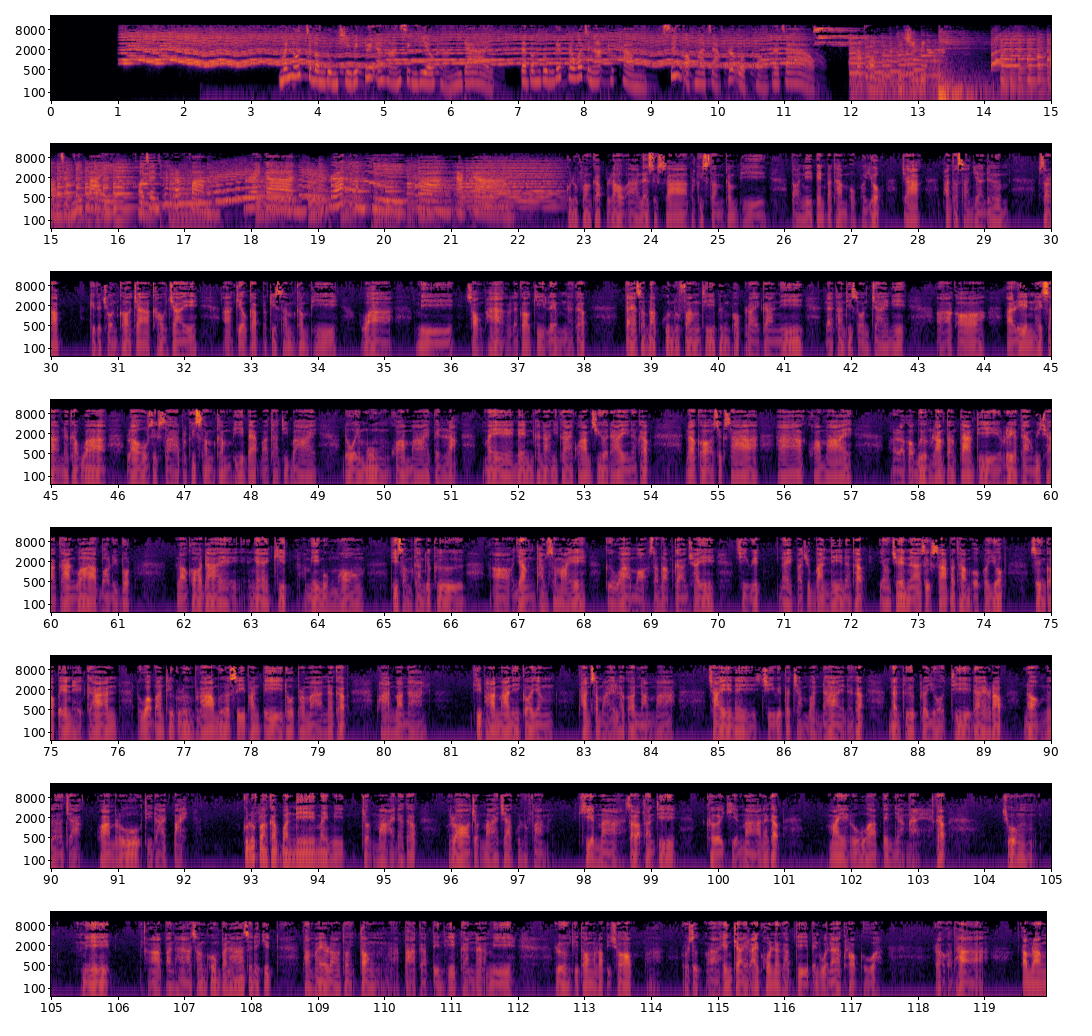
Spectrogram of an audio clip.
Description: อพยพติดตามการหลบหนีของอิสราเอลจากการเป็นทาสในอียิปต์และบรรยายถึงทุกสิ่งที่เกิดขึ้นระหว่างทาง เดินทางทุกวันผ่าน Exodus ในขณะที่คุณฟังการศึกษาด้วยเสียงและอ่านข้อที่เลือกจากพระวจนะของพระเจ้า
